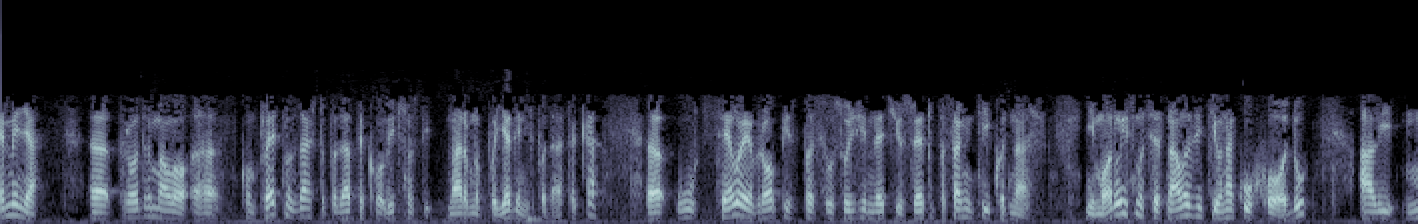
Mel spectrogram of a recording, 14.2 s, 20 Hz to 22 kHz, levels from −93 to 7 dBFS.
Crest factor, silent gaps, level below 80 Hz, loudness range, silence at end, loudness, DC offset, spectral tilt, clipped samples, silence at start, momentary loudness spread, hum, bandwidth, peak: 20 dB; none; -58 dBFS; 3 LU; 0 s; -20 LUFS; under 0.1%; -8 dB/octave; under 0.1%; 0 s; 13 LU; none; 4 kHz; -2 dBFS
